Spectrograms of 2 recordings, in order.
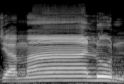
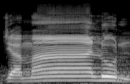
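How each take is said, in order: First: The vowel after the m is long. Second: The vowel after the m is long.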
